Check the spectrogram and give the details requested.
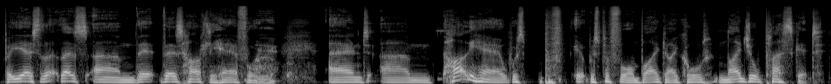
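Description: A man's voice: lowish voice, normal speed. A middle-aged British man telling anecdotes expressively as a voice actor in a casual interview. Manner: expressive, dramatic storytelling. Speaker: voice actor guest. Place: small home studio, indoors.

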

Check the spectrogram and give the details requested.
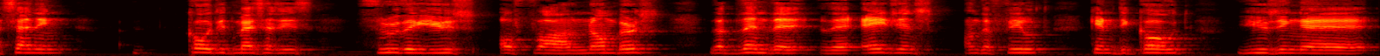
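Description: Guy in his 50s doing a diy explainer, highish voice, kinda halting and repeats words. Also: bright, forceful tone. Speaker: presenter of a DIY hobby channel. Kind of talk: explanatory tutorial talk to camera.

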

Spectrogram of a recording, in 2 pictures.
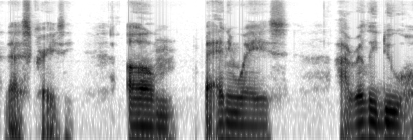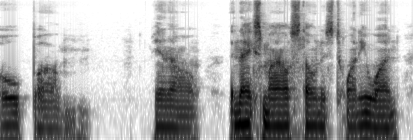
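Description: An eighteen-year-old man chatting casually in a bedroom vlog, laid-back and slangy with lots of fillers, into a desk mic on a boom arm. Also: level tone, slow pace, dry recording, clean studio sound. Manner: laid-back slangy talk, many fillers like bro and you know. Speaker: vlogger. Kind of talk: casual birthday vlog chat. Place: small bedroom indoors.

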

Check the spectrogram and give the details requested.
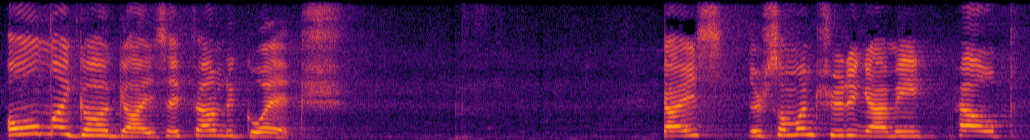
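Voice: high voice, slow pace, long pauses, bright, forceful tone. A young-sounding gamer chatting casually in a live roleplay game, directing playmates with short calls. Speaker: gamer leading a Roblox roleplay.

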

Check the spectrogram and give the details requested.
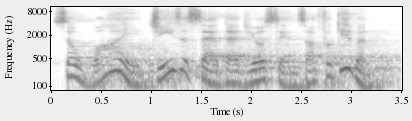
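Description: Slow-preaching man in an echoey church hall. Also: mid-range voice, sing-song. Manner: slow, deliberate preaching with emphatic rises. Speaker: pastor. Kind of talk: sermon.

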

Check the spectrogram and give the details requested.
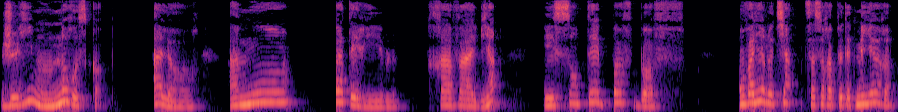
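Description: A woman reading scripted everyday dialogues for a French lesson in a clear, careful way. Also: medium pitch, animated, slow pace, long pauses, darkish tone. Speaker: dialogue reader for French learners.

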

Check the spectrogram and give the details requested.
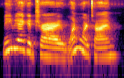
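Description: A woman's voice: medium pitch, sing-song, slow. A woman voicing a discouraged young boy turtle from a storybook, plaintive and emphatic. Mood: reluctant. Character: young male turtle, discouraged, whiny, easily frustrated.

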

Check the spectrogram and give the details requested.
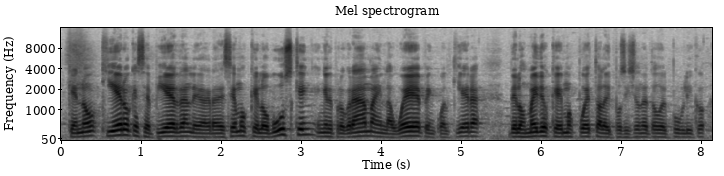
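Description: Dominican man, 40s, business spokesman, measured soft talk, mid-pitched, lapel mic in studio. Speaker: chamber of commerce representative. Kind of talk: formal guest interview. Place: TV studio set.

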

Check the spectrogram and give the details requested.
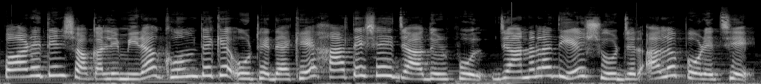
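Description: A woman's voice: high voice, animated, unhurried, a bit bright, faint music behind. A woman narrating a scripted fairy tale for children as the storyteller.

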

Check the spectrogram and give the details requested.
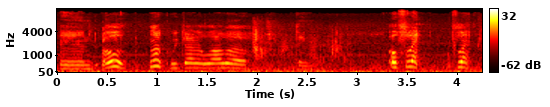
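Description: A woman's voice: high voice, measured pace, noisy background. A woman giving casual let's-play commentary, chatty and hesitant with many ums and playful sound words. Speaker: video game player. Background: background music.

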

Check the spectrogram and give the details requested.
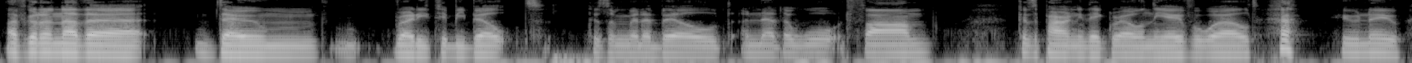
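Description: A man's voice: medium pitch, level tone, normal speed, few pauses, a little mellow, smooth, dry recording, clean studio sound. A man with a stuffy, bunged-up nose, rambling casually through a gameplay tour with frequent restarts. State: stuffy nose from hay fever. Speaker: gameplay video host.

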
